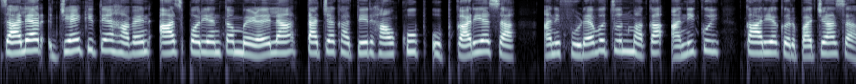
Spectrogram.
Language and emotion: Goan Konkani, neutral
